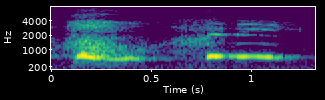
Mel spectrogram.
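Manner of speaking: loud high gasp of shock. Acted. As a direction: gasp at the sight. Shocked at husband's face.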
